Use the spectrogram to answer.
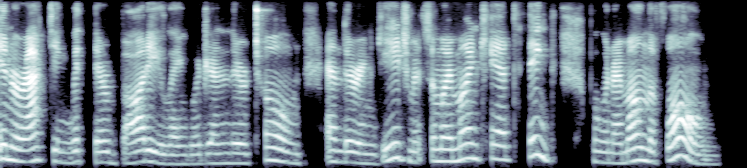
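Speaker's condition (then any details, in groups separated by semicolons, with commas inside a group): No condition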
